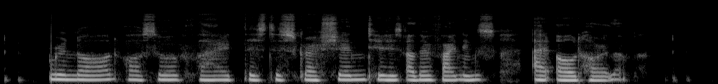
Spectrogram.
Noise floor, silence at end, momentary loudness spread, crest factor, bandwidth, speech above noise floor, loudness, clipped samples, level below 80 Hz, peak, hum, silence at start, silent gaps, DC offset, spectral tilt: -58 dBFS; 0.9 s; 7 LU; 16 dB; 11 kHz; 33 dB; -26 LUFS; under 0.1%; -68 dBFS; -10 dBFS; none; 0.05 s; none; under 0.1%; -6.5 dB/octave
